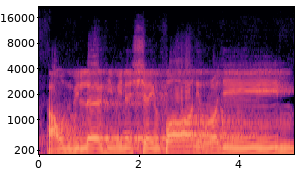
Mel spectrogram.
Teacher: A'u, bukan a'u ataupun a'u, ya, yang betulnya a'u. Kemudian zu di hujung lidah, bil dibacakan dengan nipis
